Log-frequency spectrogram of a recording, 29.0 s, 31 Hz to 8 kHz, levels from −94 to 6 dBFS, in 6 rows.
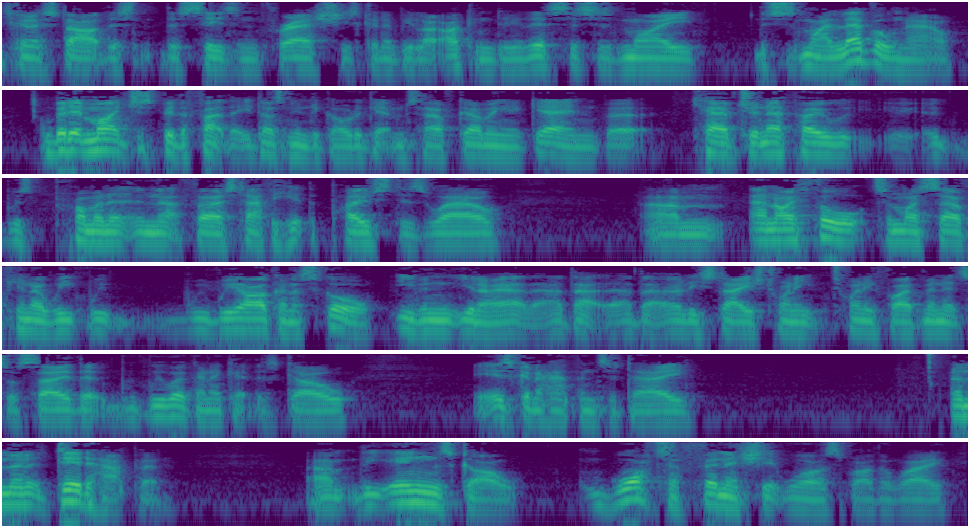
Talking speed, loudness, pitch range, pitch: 245 wpm, -34 LUFS, 100-125 Hz, 115 Hz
